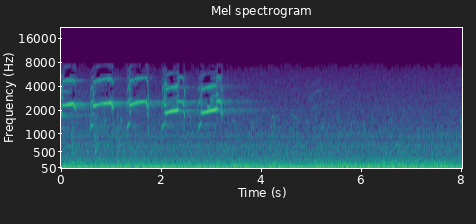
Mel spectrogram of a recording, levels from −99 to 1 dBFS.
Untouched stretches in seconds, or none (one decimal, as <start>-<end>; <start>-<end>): 0.0-8.0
